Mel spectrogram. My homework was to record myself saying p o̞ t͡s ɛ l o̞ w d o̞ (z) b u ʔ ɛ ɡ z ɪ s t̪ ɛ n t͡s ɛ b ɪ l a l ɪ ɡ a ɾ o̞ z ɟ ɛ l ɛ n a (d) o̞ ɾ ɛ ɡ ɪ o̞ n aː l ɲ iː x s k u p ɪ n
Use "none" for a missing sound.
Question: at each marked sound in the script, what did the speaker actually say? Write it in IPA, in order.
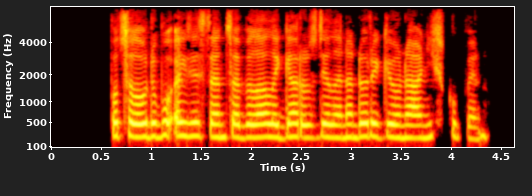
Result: none, d

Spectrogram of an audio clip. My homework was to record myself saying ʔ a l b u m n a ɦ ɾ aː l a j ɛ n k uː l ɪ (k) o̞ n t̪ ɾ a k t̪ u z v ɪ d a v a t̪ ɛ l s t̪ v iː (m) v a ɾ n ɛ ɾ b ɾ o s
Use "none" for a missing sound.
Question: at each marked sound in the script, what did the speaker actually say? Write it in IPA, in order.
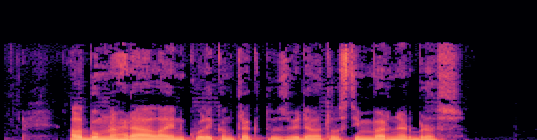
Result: k, m

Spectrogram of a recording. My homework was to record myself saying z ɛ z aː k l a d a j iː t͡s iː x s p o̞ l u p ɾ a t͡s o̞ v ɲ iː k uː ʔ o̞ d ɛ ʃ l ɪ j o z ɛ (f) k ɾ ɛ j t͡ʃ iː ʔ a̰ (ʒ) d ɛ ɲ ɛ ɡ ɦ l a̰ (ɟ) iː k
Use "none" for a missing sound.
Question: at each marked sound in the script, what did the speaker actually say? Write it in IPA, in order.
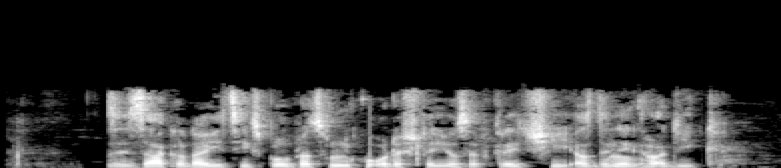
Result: f, z, ɟ

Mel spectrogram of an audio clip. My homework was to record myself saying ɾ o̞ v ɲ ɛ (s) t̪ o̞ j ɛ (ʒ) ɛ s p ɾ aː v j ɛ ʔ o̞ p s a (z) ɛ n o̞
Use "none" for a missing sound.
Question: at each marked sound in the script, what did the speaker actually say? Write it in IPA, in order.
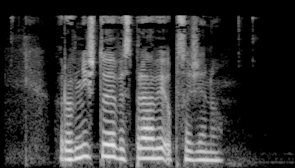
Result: ʃ, v, ʒ

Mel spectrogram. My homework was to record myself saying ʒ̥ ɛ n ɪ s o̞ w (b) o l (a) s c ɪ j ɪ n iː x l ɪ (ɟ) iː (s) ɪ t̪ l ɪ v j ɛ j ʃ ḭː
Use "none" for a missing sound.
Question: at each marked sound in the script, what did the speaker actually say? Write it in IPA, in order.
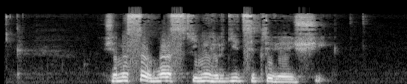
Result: b, ɛ, ɟ, t͡s

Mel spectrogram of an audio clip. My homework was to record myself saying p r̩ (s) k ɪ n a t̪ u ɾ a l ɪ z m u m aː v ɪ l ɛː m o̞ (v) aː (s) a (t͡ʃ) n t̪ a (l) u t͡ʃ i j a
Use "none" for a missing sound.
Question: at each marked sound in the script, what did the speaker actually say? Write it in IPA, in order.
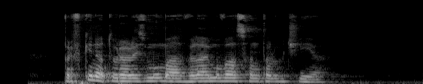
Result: f, v, s, none, l

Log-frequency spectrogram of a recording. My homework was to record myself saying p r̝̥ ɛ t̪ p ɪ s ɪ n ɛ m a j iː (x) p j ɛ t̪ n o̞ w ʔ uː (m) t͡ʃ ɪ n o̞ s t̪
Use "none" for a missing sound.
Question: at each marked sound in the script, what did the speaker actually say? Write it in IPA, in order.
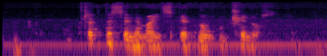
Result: s, none

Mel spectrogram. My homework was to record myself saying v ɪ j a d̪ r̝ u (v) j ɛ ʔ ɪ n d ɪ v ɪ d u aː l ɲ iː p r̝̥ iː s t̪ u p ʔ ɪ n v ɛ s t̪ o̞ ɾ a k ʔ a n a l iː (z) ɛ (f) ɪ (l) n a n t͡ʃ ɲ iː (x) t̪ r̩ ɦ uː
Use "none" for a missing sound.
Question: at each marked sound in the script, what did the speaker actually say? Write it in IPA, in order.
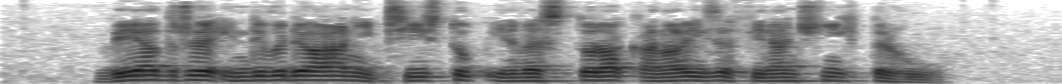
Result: none, z, f, none, x

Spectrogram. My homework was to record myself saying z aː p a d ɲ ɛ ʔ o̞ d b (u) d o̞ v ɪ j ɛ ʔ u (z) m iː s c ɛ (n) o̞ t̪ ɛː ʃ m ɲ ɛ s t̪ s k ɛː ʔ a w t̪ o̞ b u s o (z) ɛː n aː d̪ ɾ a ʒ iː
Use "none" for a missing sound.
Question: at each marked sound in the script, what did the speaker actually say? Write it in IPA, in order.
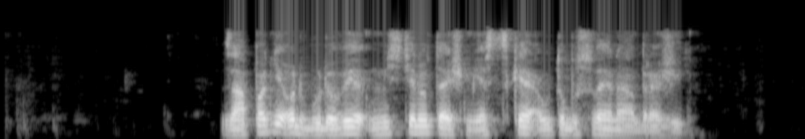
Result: u, none, n, v

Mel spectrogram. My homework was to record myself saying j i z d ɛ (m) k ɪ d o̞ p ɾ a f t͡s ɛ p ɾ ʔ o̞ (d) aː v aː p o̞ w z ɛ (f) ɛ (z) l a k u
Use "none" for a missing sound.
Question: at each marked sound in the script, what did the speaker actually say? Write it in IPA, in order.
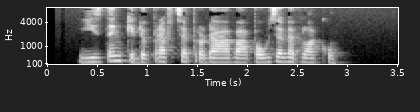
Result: ŋ, d, v, v

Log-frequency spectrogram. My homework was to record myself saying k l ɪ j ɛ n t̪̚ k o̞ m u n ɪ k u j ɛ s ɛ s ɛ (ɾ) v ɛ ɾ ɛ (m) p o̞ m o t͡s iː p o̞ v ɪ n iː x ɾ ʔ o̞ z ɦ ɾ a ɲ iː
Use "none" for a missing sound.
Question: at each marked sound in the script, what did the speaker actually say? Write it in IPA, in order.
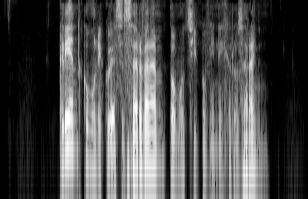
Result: ɾ, m

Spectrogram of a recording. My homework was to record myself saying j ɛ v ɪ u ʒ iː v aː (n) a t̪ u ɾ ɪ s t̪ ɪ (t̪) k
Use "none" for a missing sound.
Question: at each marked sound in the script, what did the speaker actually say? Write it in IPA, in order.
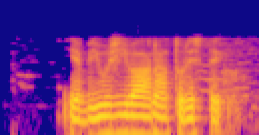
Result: n, none

